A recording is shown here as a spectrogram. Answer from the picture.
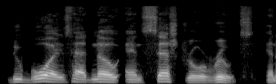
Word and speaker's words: Du Bois: Du Bois. Yes, he always insisted on that pronunciation. He did not like the Gaelic pronunciation, though in his antecedents he was partly French.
